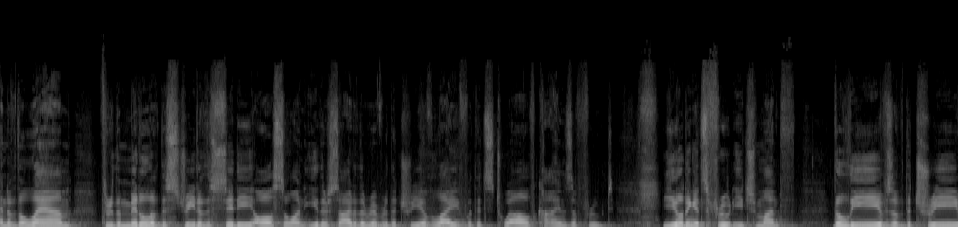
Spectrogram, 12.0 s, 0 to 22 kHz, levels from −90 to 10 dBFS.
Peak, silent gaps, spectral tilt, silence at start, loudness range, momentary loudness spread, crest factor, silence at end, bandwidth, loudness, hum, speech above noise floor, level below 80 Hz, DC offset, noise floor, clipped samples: -14 dBFS; none; -6.5 dB/octave; 0 s; 4 LU; 14 LU; 18 dB; 0 s; 15.5 kHz; -31 LUFS; none; 31 dB; -72 dBFS; under 0.1%; -61 dBFS; under 0.1%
